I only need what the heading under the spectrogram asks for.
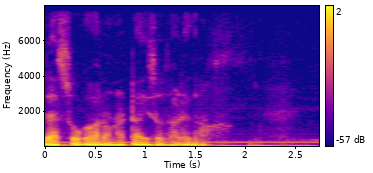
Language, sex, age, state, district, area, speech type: Dogri, male, 30-45, Jammu and Kashmir, Samba, rural, spontaneous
